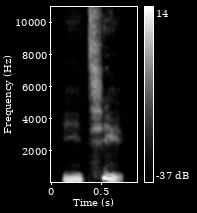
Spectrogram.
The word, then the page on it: 仪器: yí qì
